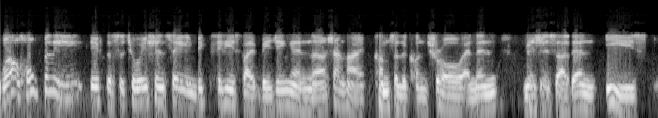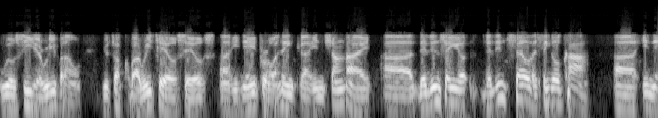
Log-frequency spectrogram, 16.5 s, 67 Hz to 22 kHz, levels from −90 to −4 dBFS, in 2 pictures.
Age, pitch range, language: 50-69, 110-180 Hz, English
